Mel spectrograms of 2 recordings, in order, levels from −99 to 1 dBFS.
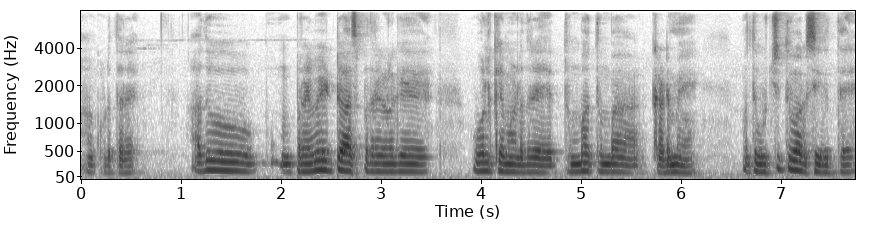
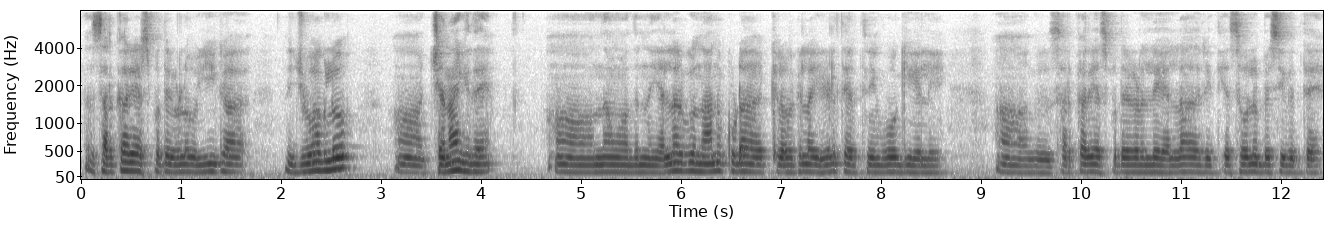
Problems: none marked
